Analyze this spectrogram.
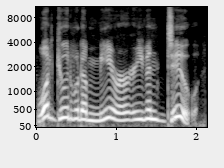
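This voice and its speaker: A man plays a pompous, exasperated narrator guiding the hero in a video game, condescending, articulate and dryly sardonic. His voice is extremely high-pitched and warm at normal speed, with no room sound and the highs cut off.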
